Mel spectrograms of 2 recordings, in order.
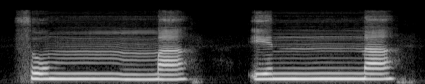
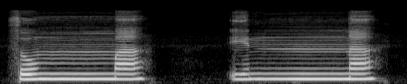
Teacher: Nun dan mim yang bertasdid inilah yang dia nanti akan dibaca gunah atau dibaca mendengung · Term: bacaan gunah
